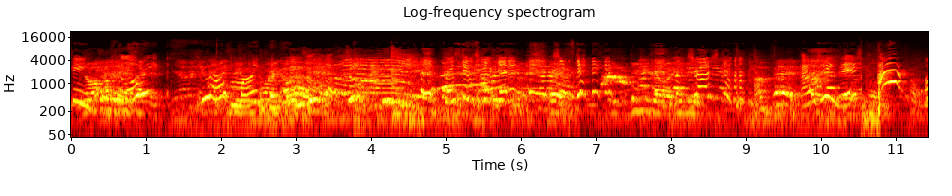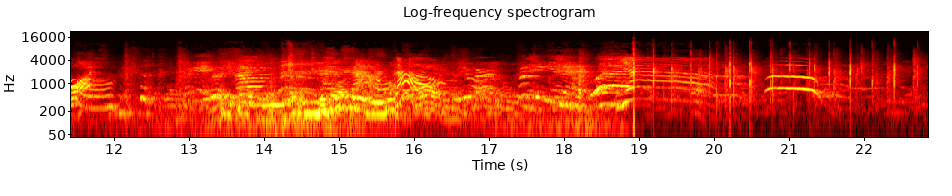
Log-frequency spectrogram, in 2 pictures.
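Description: Teenage girls talk and laugh with animation close by.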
